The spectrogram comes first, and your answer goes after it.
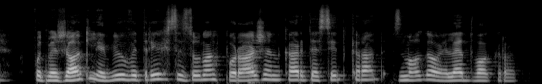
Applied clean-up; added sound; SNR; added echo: neural mask model DeepFilterNet 3.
